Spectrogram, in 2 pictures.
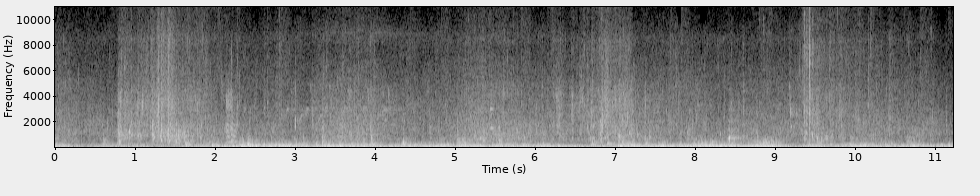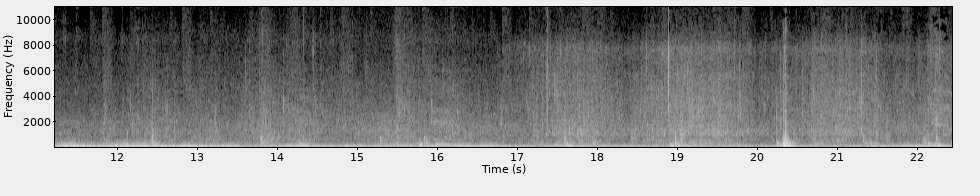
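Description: Wind buffeting the microphone on an open boat deck, a low rumble that is heaviest in the first half and eases later, with a few short knocks and clicks scattered through.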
